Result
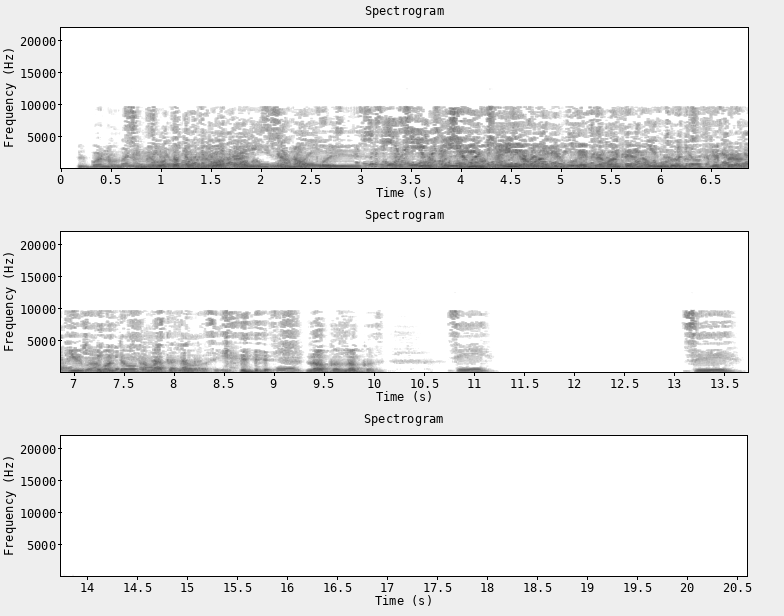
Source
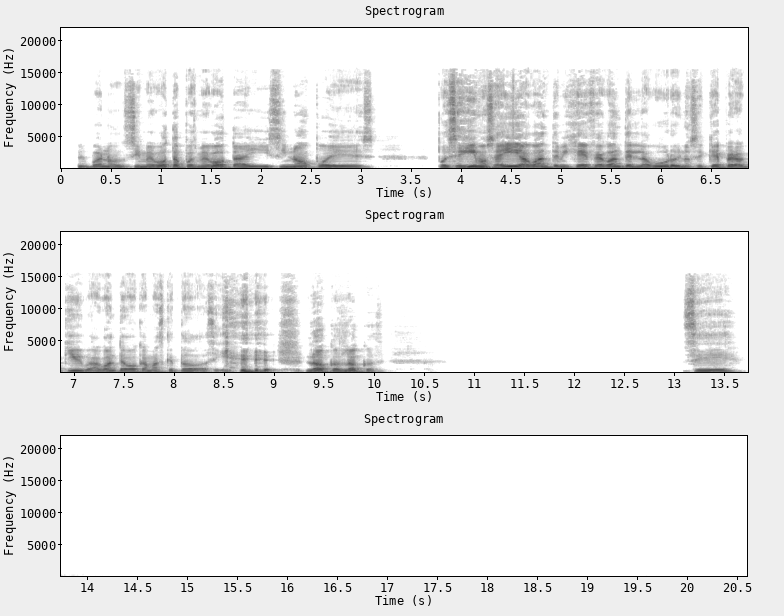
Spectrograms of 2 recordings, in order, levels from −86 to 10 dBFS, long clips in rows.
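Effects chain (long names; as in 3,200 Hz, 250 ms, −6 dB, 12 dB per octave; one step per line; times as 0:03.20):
high-shelf EQ 5,800 Hz +6 dB
delay with pitch and tempo change per echo 347 ms, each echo +4 semitones, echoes 3
level −4.5 dB
Ogg Vorbis 16 kbit/s 22,050 Hz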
